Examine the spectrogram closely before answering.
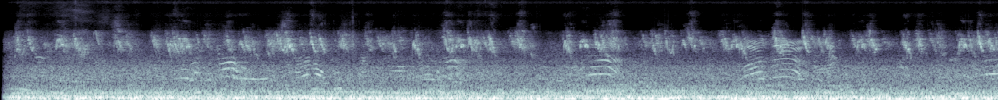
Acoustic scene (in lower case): park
